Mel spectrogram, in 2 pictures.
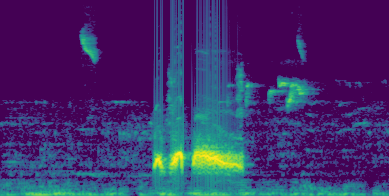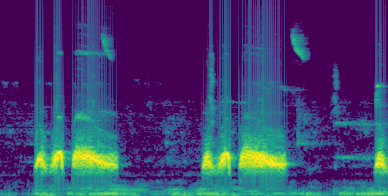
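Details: A spotted dove, known locally as tekukur, kept as a loud, frequent 'gacor' singer for mastering young doves, repeats its deep three-part coo three times at roughly three-second gaps, with faint high bird chirps between phrases.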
